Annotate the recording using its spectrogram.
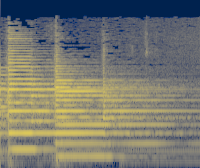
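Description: Acoustic guitar played as single plucked notes: three notes stepping down in pitch, about half a second apart, each left ringing and fading out.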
